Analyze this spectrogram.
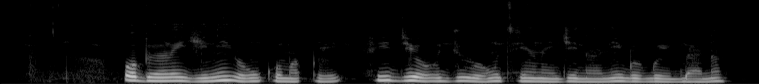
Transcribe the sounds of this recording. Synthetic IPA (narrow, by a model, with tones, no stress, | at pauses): o˧bĩ˨ɾ̃ẽ˧˨ji˨˦nĩ˦o˦˨hũ˨˦ko˧mã˨˧˦k͡pe˨˦ | fi˦di˦o˦˨o˨˦d͡ʒu˦o˦˨hũ˨˦tʰi˧˦ɾ̃ĩ˧˨d͡ʒi˧˦˨nã˨˦nĩ˨˦ɡ͡bo˧ɡ͡bo˧i˨ɡ͡ba˨nãː˦˨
